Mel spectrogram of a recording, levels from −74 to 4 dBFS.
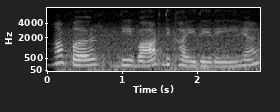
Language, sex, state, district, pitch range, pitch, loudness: Hindi, female, Punjab, Pathankot, 185-240 Hz, 210 Hz, -18 LUFS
